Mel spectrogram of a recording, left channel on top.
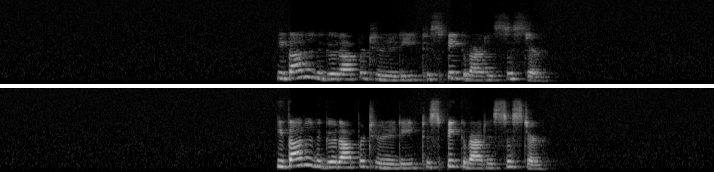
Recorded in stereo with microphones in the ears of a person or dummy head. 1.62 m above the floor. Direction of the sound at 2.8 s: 75° right (ahead or behind).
